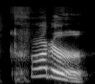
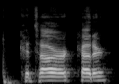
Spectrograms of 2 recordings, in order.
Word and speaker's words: Qatar: That's Qatar. Why aren't you pronouncing it properly? I don't know. Qatar.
